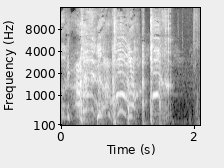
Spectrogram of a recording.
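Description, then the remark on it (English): A loud fit of harsh coughing from a person who has had a cough for two weeks, four or five raspy bursts in quick succession, ending with a short pause and a faint breath. “Yeah, I've had a cough for 2 weeks.”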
